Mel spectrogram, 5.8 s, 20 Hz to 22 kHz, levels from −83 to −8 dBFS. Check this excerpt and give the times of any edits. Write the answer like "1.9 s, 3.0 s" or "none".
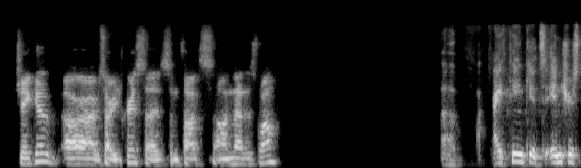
1.2 s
